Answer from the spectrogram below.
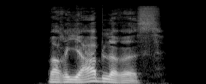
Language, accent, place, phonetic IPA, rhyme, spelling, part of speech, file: German, Germany, Berlin, [vaˈʁi̯aːbləʁəs], -aːbləʁəs, variableres, adjective, De-variableres.ogg
- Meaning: strong/mixed nominative/accusative neuter singular comparative degree of variabel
